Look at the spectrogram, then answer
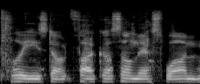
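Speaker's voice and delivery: muttered quietly under the breath. Voicing a character who mutters to Thaxando before the assault: muttering a prayer. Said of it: "gonna just kind of mutter to Thaxando".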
